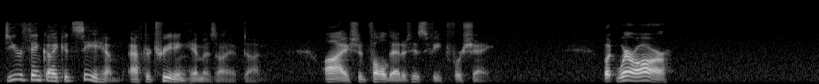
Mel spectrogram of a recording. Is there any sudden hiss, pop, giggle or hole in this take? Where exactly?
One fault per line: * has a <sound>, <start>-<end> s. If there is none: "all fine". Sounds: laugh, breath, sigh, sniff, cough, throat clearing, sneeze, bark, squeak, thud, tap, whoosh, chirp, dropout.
all fine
